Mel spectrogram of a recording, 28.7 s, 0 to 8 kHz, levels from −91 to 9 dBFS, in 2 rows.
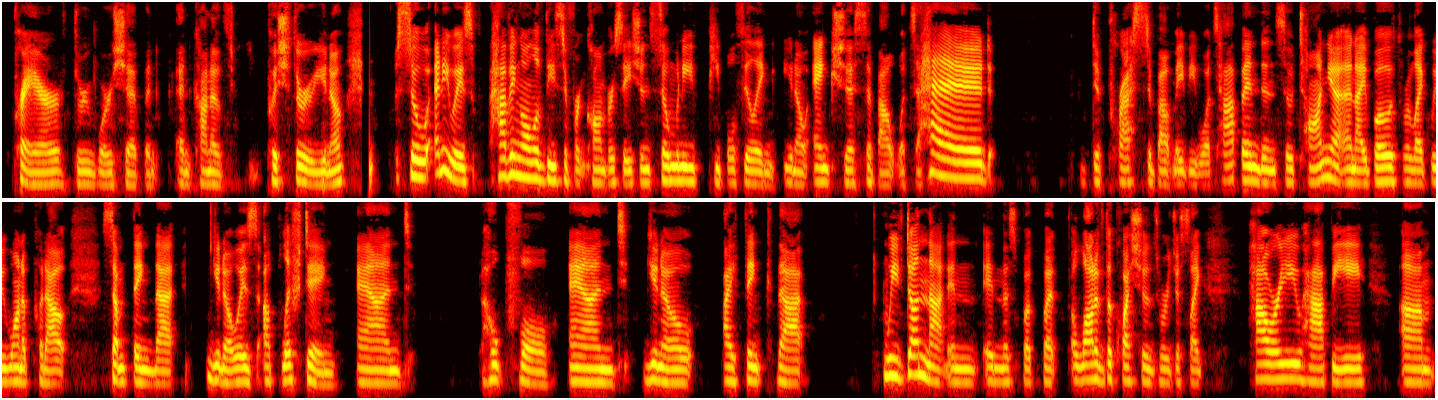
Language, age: English, 20-39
